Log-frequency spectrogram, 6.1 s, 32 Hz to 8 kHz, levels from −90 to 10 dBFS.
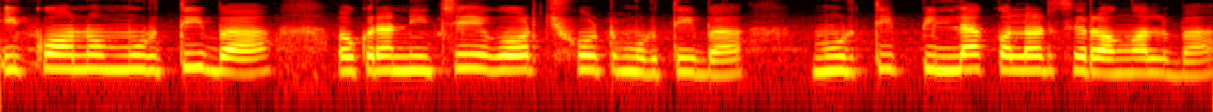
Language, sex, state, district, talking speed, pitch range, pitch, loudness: Bhojpuri, female, Bihar, Muzaffarpur, 170 wpm, 230-265 Hz, 250 Hz, -17 LUFS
